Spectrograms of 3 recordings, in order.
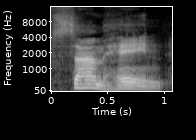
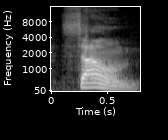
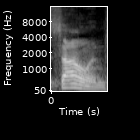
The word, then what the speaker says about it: Samhain: What it's it's not Samhain cuz they mispronounced that in Halloween, but I forget the actual pronunciation of what it or Samhain, that's it. yeah. Yeah. So, yeah, that's it. Samhain, so um she should she could meet them,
